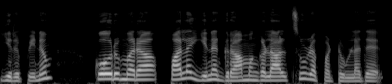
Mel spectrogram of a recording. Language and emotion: Tamil, neutral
